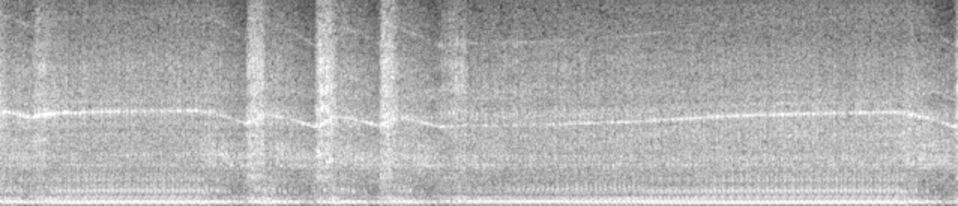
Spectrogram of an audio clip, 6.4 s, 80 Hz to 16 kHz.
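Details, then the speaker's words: Old 12-valve Cummins diesel, stored almost a decade, first start: steady, even idle clatter, no misses, knocks or hunting, not much blow-by; runs pretty nice. Normal idle. "I don't know runs pretty nice doesn't have real bad Bob by either a"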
